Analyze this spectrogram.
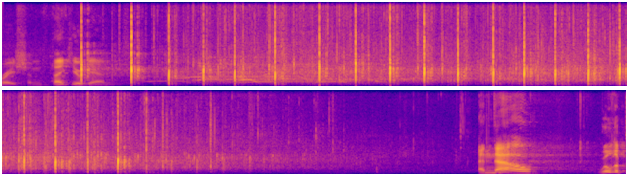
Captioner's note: applause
